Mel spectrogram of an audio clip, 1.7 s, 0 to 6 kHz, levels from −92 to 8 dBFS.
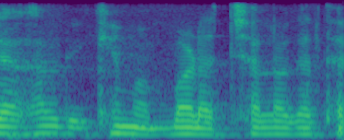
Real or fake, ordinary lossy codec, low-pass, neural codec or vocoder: real; none; 5.4 kHz; none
